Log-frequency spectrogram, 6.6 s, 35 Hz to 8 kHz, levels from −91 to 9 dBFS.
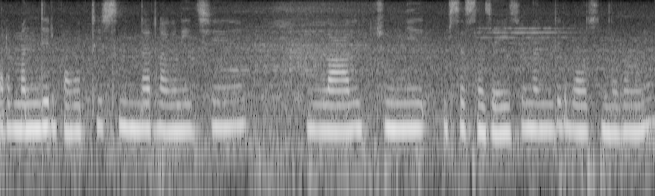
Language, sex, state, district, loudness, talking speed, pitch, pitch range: Garhwali, female, Uttarakhand, Tehri Garhwal, -14 LUFS, 145 wpm, 225 Hz, 215-230 Hz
